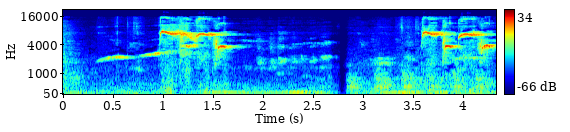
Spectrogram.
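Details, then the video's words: Java sparrow song variation opening with a long, thin, rising whistle, followed by a burst of high, ringing chirps, a pause, and a second similar burst. "VARIASI KICAUAN GELATIK"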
